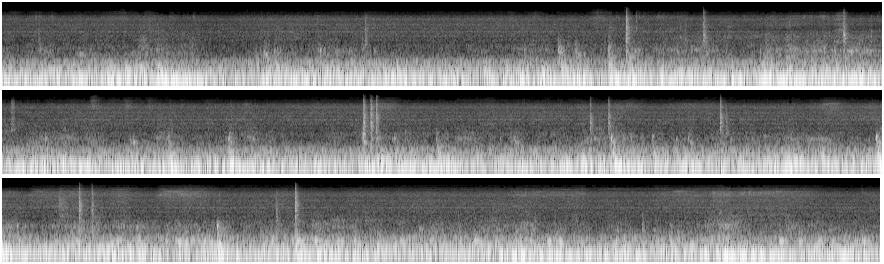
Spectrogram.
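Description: Russian Railways passenger train running at speed, heard from inside the carriage: a steady low rumble with sharp clicks and knocks at irregular intervals.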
